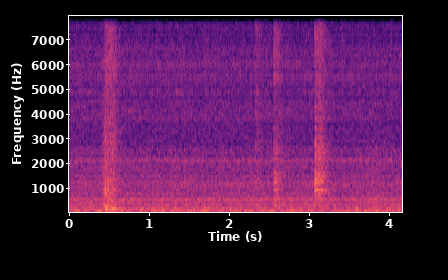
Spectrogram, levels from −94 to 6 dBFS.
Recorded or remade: remade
